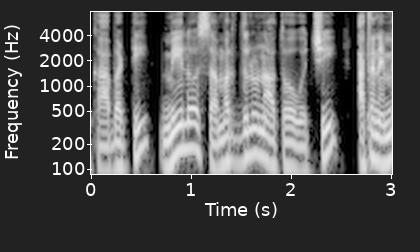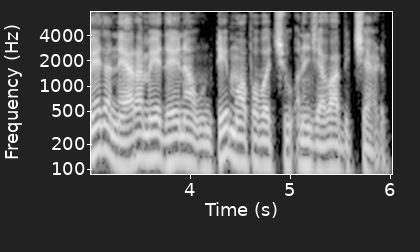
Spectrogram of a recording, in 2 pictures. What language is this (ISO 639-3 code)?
tel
